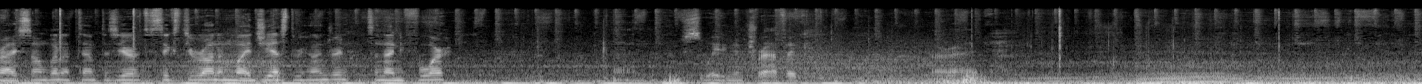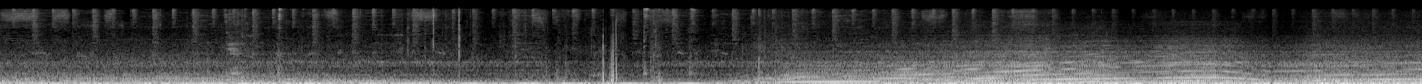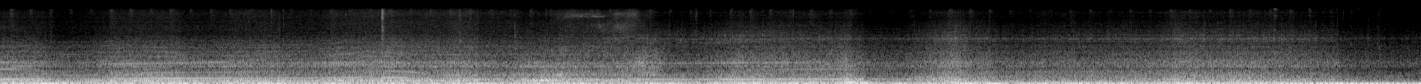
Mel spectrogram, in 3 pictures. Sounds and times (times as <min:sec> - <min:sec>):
Car: 0:00.0 - 0:42.6
Medium engine (mid frequency): 0:00.0 - 0:42.6
Accelerating, revving, vroom: 0:10.5 - 0:13.6, 0:21.6 - 0:41.6.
